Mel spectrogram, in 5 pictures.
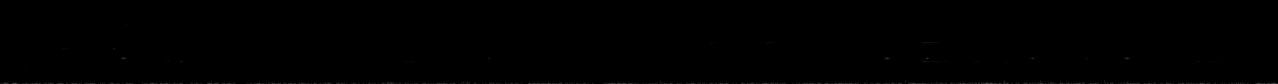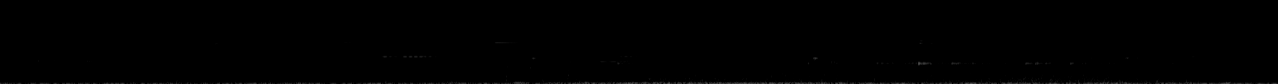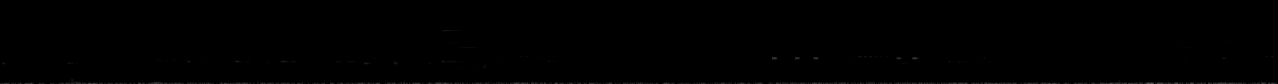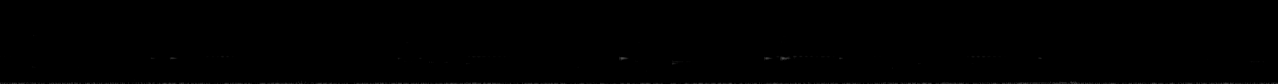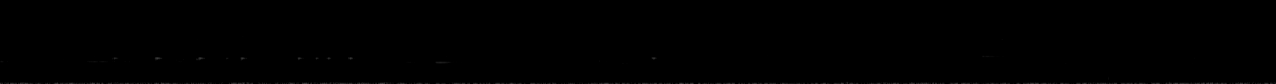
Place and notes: Patmos, Liginou, Griechenland - Weide Ziegen 0
Ein Tag später zur gleichen Zeit: Die Ziegen ziehen allmählich weiter.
